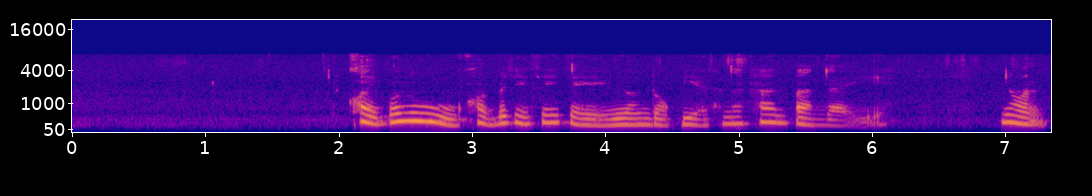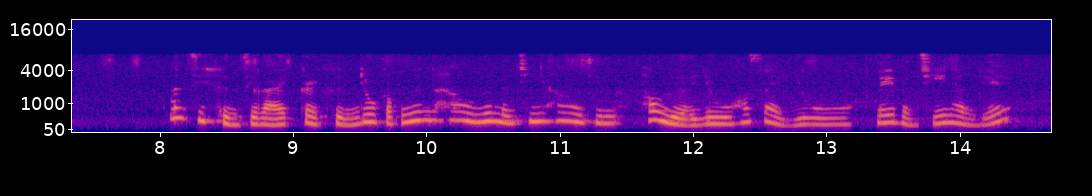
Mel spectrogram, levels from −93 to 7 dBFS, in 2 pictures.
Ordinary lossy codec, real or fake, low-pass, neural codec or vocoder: none; real; 7.2 kHz; none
